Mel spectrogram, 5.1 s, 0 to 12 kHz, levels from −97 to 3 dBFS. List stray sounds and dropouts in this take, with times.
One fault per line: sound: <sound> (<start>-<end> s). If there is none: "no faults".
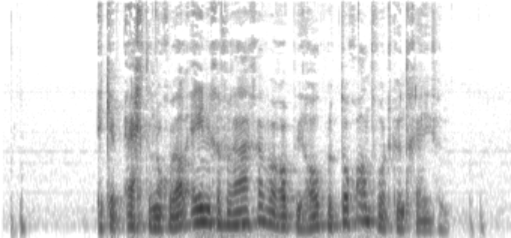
no faults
